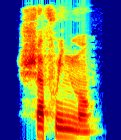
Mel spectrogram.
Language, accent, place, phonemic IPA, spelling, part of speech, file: French, France, Lyon, /ʃa.fwin.mɑ̃/, chafouinement, adverb, LL-Q150 (fra)-chafouinement.wav
- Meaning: slyly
